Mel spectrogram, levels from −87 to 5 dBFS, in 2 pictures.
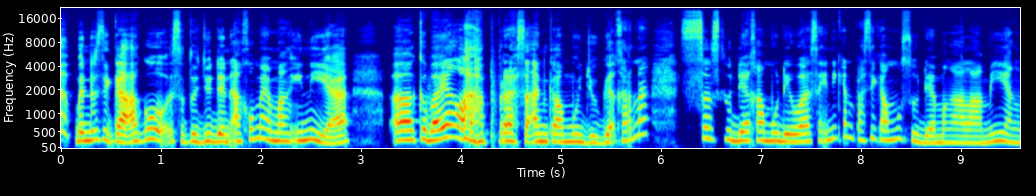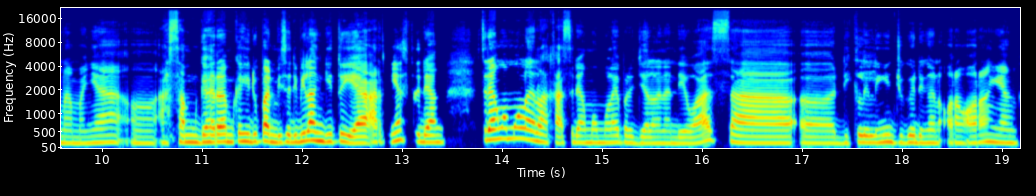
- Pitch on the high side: Yes, high, 210 Hz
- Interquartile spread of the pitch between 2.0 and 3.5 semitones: No, average, 4.6 semitones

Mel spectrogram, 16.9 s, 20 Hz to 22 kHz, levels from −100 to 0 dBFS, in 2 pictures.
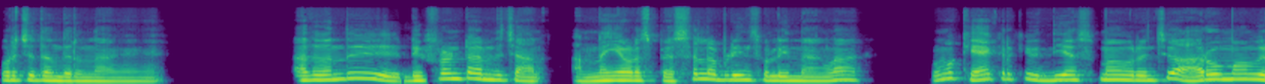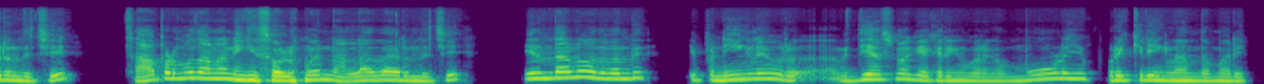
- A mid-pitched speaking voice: Yes, medium, 170 Hz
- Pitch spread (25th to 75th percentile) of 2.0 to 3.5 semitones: No, average, 4.7 semitones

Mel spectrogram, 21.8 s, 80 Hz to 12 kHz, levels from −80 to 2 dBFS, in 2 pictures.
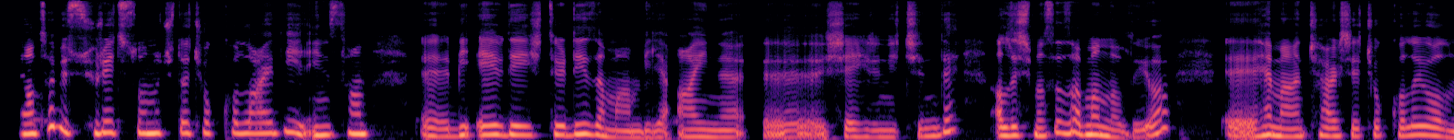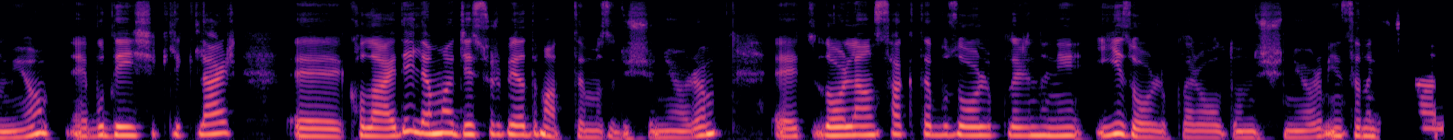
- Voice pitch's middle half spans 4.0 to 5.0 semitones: Yes, average, 4.6 semitones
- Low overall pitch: No, high, 200 Hz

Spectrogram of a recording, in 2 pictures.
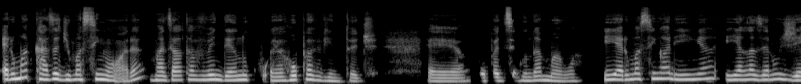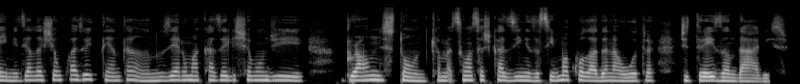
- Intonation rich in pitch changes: No, average, 3.8 semitones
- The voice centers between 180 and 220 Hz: Yes, high, 195 Hz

